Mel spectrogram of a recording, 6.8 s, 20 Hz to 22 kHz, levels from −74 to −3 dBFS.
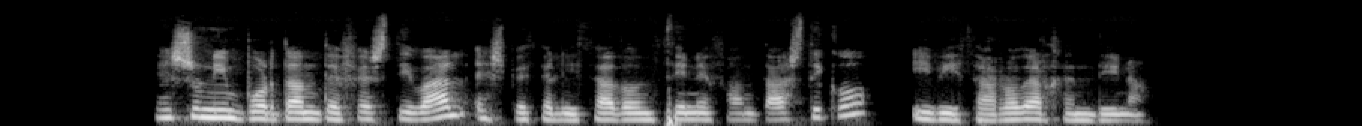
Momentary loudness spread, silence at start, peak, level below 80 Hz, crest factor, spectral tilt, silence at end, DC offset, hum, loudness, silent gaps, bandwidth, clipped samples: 8 LU; 0.8 s; -2 dBFS; -46 dBFS; 18 dB; -5 dB/octave; 1.1 s; under 0.1%; none; -19 LUFS; 4.49-4.55 s; 14 kHz; under 0.1%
